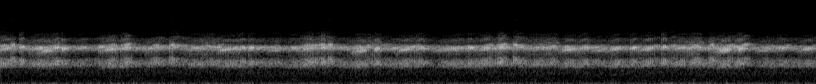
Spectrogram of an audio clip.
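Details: Many wild frogs croaking in a spring wetland behind a house, recorded live without looping: a dense, unbroken chorus of trilled croaks in a low and a higher band, with soft pulsing swells throughout.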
